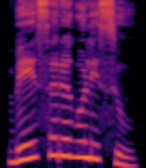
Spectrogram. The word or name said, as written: ಬೇಸರಗೊಳಿಸು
